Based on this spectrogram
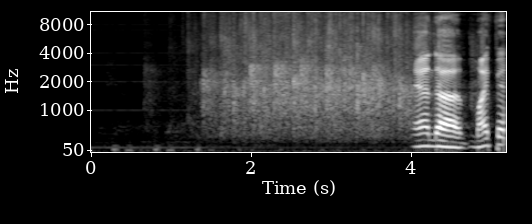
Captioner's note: applause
